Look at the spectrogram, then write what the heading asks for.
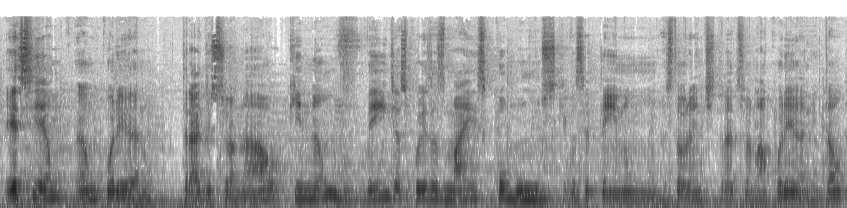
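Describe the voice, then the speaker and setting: A man's voice: fairly high pitch, moderate pace, hardly any pauses, faint music behind. A man, co-hosting a casual food chat and often groping for names. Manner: chatty, gropes for names, laughs easily. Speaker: podcast co-host, food reviewer.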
